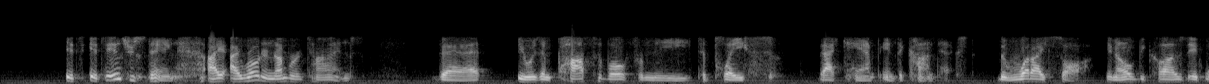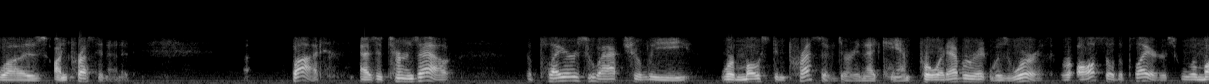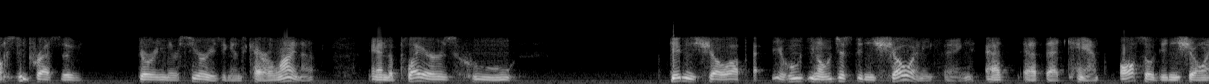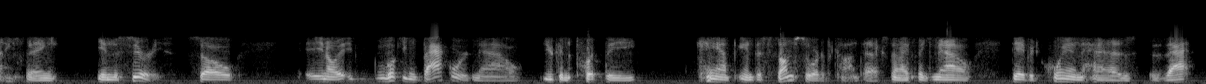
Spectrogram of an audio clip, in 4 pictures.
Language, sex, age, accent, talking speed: English, male, 50-69, American, 140 wpm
